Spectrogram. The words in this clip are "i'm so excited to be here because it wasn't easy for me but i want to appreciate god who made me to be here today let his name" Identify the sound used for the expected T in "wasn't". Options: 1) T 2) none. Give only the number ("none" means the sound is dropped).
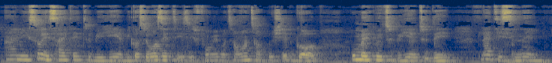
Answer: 1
